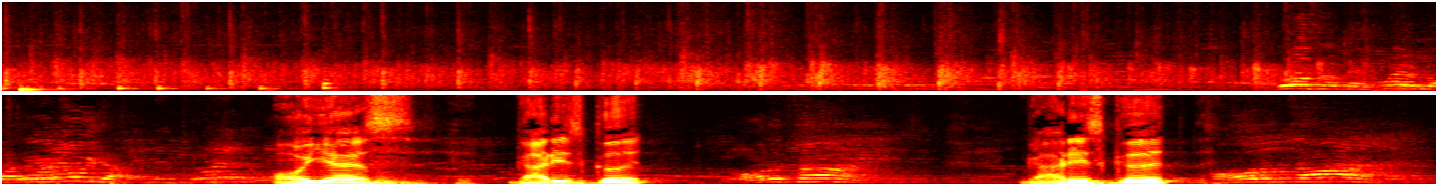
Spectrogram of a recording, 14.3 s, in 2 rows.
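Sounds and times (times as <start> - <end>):
audience applause: 0.0 - 7.0
speech: 6.8 - 10.5, 12.3 - 13.2.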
